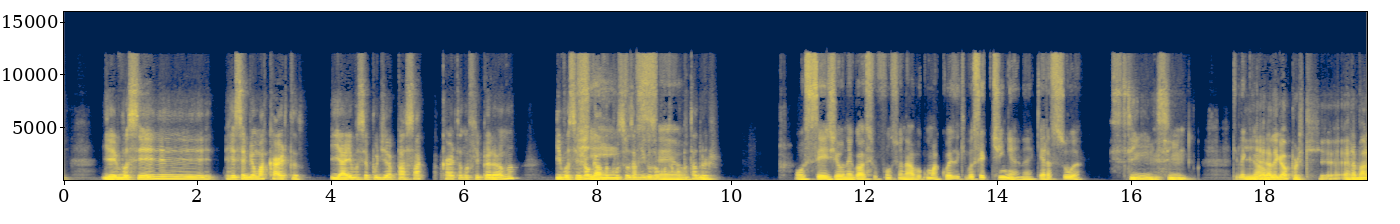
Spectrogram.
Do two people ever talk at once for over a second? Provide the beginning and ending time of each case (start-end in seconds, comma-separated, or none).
7.7-9.4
